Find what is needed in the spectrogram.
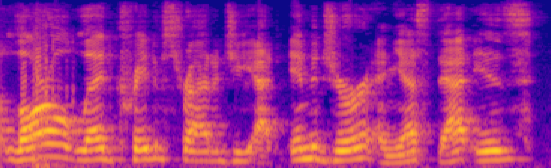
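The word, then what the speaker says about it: Imgur: at atlassian uh laurel led creative strategy at imager and yes that is how you pronounce it uh that's where i got to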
